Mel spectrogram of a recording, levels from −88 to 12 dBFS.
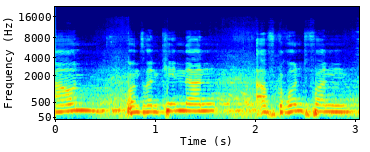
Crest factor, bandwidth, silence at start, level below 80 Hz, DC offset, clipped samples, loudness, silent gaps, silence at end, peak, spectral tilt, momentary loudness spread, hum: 14 dB; 9.4 kHz; 0 s; -42 dBFS; under 0.1%; under 0.1%; -15 LUFS; none; 0 s; 0 dBFS; -9 dB/octave; 5 LU; none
